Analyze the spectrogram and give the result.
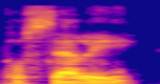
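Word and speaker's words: Polselli: was given the role because ronado Peli uh Peli that's how you say it ronado Peli uh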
